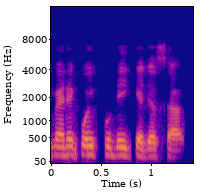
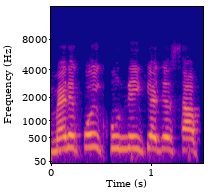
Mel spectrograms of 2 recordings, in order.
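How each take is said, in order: First: It is said quietly, as if close by. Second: It is projected loudly, as if far away.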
